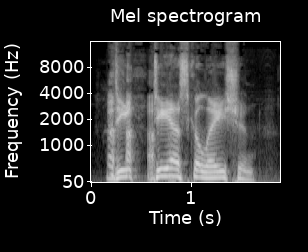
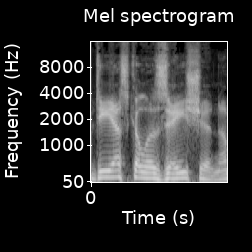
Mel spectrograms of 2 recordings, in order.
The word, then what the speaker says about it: de-escalation: Sorry for adding syllables. De-escalation. I said de-escalization.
